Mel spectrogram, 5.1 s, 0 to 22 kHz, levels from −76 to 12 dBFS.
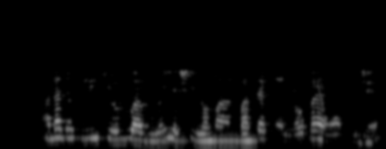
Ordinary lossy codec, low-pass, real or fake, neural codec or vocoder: none; 3.6 kHz; real; none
